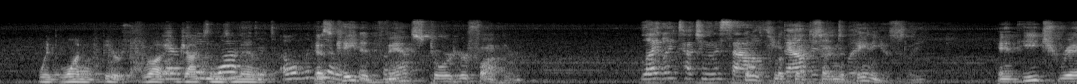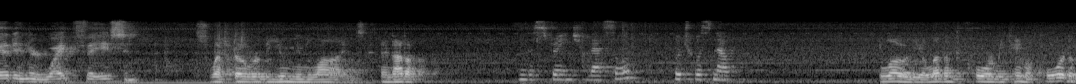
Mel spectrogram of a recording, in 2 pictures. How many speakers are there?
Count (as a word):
four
